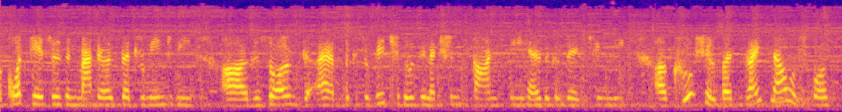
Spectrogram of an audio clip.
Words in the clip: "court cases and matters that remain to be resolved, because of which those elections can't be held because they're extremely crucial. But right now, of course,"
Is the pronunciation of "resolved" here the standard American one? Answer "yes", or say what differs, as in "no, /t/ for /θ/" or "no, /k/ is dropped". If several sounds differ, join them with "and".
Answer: yes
